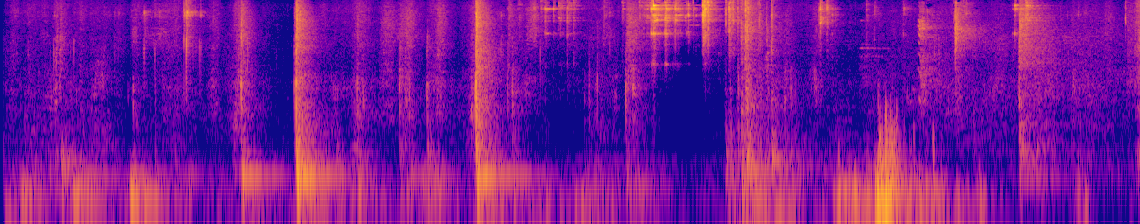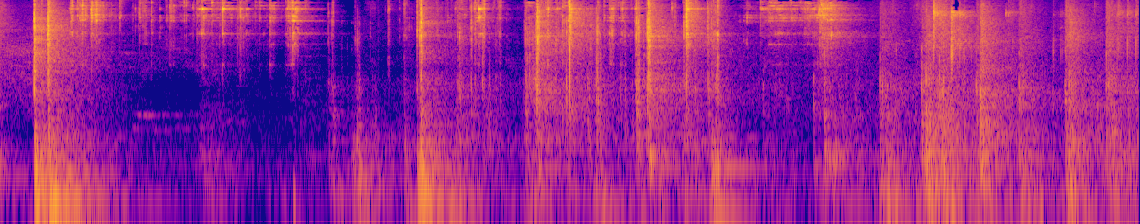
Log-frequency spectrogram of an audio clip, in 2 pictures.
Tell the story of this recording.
I slipped on my shoes, grabbed my keys, left my apartment and locked the door.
